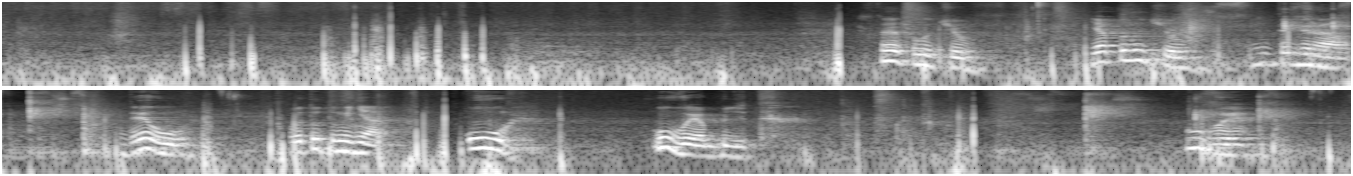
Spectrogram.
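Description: Chalk taps and scrapes on a board.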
